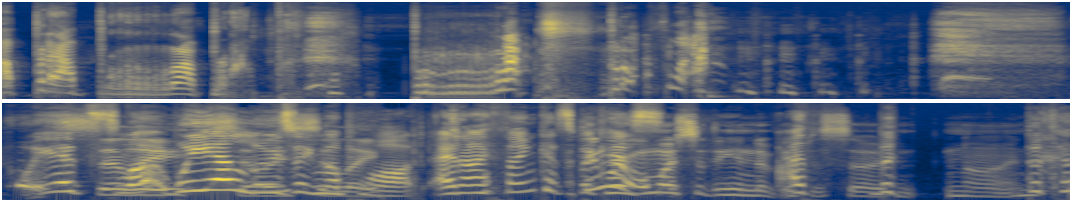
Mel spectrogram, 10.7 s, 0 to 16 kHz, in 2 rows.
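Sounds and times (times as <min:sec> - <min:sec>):
speech: 0:00.3 - 0:02.9, 0:05.5 - 0:10.6
person imitating a growling dog: 0:02.0 - 0:02.7.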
